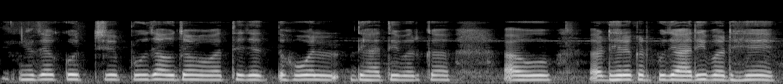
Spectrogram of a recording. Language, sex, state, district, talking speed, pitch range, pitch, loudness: Chhattisgarhi, female, Chhattisgarh, Sarguja, 100 wpm, 210-220 Hz, 215 Hz, -15 LUFS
